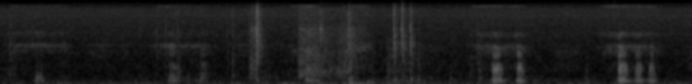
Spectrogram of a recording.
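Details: Soft, irregular, low rumbling snores on some breaths, with faint room noise and brief background sounds; ordinary snoring at the end of a three-hour nap, recorded in the dark.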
